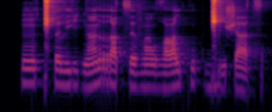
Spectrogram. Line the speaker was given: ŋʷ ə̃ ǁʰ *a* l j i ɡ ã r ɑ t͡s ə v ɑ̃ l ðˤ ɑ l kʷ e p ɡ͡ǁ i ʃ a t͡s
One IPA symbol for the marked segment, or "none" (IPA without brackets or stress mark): ə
